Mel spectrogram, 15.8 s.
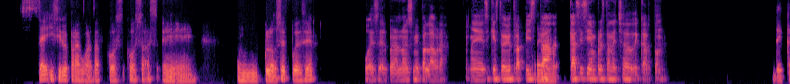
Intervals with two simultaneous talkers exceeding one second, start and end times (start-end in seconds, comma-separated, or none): none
